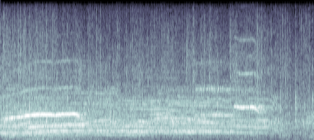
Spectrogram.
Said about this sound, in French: Eh bien, nous vous demandons de l'applaudir très très très très fort.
